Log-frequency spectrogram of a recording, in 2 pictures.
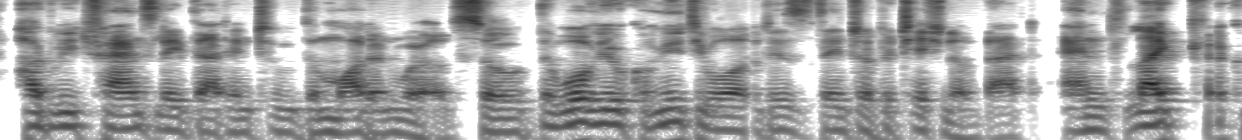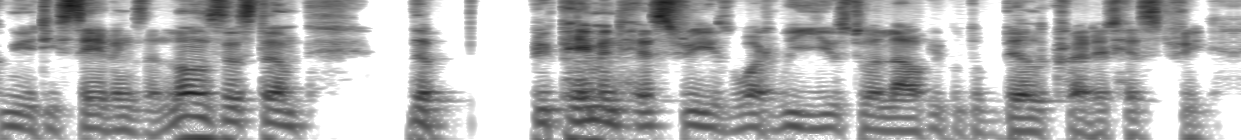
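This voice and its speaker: A young man from Kenya with a very low, dark and mellow voice. He answers interview questions earnestly, explaining his company with frequent ums. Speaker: startup co-founder.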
